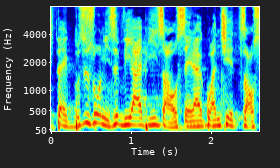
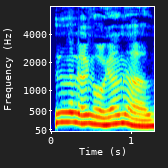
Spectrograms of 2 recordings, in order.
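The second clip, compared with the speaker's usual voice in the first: imitating slurred speech; 2 semitones higher, slower than usual. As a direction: drag each word out, mushy and loose. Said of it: "对，对，他讲话，". (慢慢地模仿口齿不清的说话)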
